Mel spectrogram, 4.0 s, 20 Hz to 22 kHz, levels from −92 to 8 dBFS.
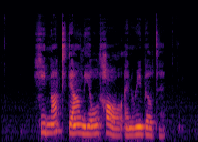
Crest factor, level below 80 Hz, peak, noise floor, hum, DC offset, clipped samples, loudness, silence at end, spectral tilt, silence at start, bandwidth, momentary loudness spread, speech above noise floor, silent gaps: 18 dB; -78 dBFS; -16 dBFS; -73 dBFS; none; under 0.1%; under 0.1%; -31 LUFS; 0.7 s; -5 dB/octave; 0.7 s; 13 kHz; 14 LU; 43 dB; none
